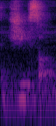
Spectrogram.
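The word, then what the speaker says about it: deiseal: also from Scots Gaelic a D and an E make a J sound. That's why it's gel right.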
